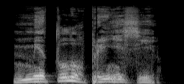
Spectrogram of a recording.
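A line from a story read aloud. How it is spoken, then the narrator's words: Hissed. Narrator (Russian): прошипела баба Марфа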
